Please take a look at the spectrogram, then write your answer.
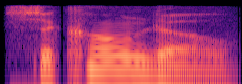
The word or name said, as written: secondo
